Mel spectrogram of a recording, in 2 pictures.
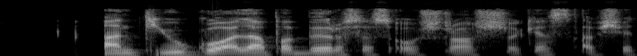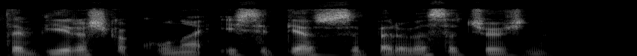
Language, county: Lithuanian, Vilnius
